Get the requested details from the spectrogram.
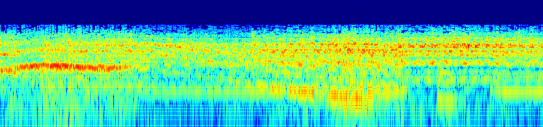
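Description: A loud, sustained tire screech as a car skids and almost runs a person down on a street, the pitch bending and sliding over several seconds with engine noise underneath, intense, with no talking.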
